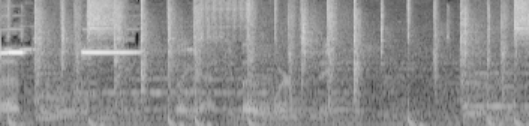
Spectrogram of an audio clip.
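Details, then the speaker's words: Smoke alarm test beside a newly installed diesel heater: short, high, piercing beeps over background music; alarm works properly, tested weekly. "as soon as it starts happening that will go off and yes it does work I test it weekly boom good"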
